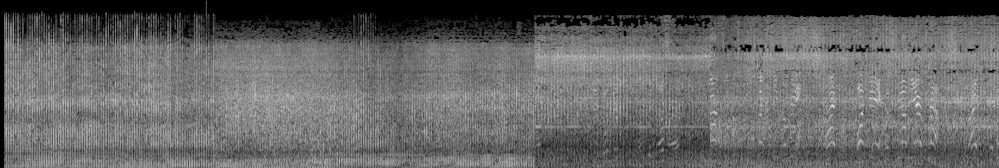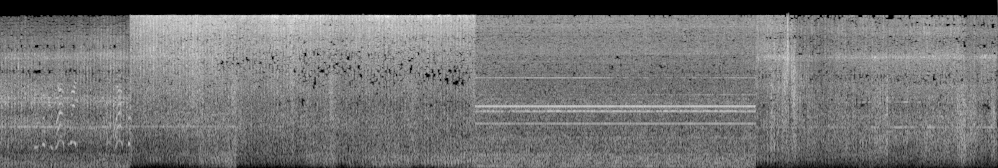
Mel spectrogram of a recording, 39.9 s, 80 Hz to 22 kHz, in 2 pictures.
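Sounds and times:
tiltrotor aircraft deep drone: 0.1s - 39.9s
people talking: 11.8s - 18.8s, 19.4s - 21.6s, 22.2s - 22.7s.

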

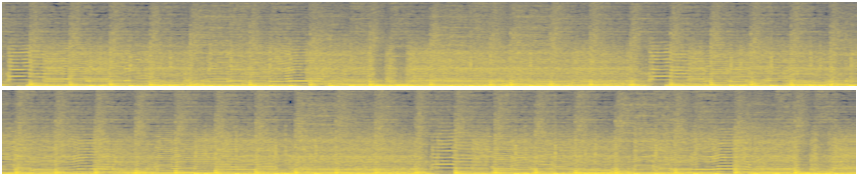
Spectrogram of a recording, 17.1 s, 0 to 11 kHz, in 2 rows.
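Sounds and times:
distorted electric guitar riffing: 0.0s - 17.0s.

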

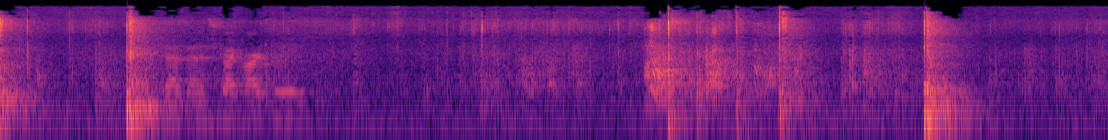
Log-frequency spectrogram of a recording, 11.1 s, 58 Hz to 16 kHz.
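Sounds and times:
rustling clothing: 2.5s - 7.2s
footfalls on mats: 6.4s - 11.0s.

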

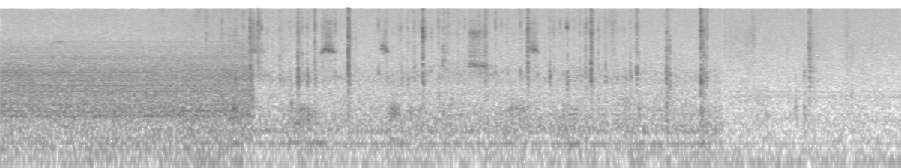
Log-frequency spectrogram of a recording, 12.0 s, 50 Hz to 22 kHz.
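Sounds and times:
outdoor hiss: 0.0s - 12.0s
keyboard typing clicks: 3.1s - 9.5s.

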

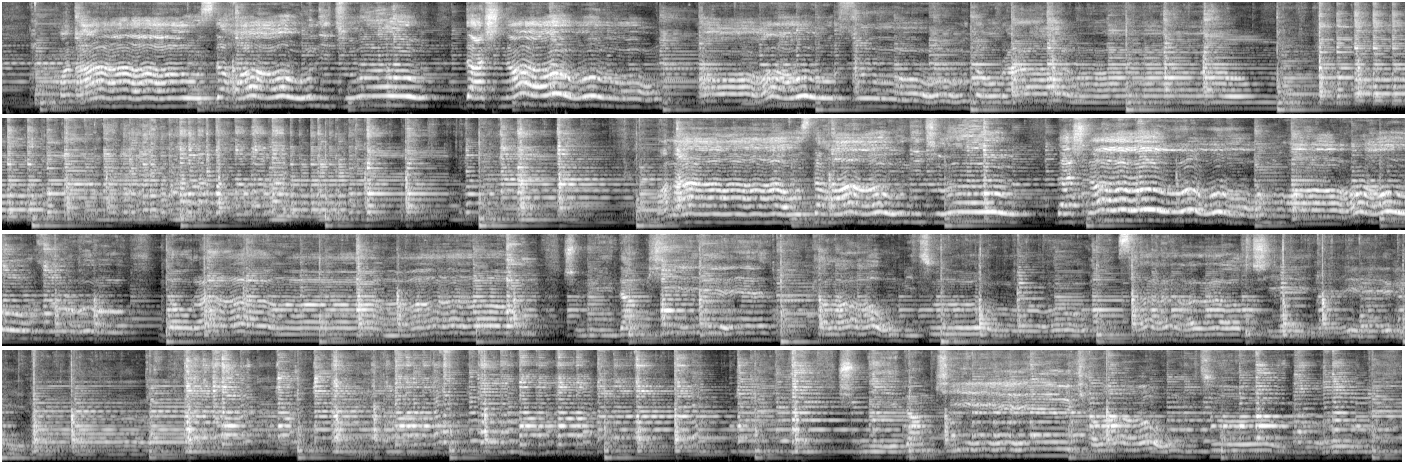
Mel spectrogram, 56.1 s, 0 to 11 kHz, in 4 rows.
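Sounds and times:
frame drum rhythm: 0.0s - 56.0s
plucked long-necked lute: 0.0s - 56.0s
young man singing: 0.0s - 56.0s.

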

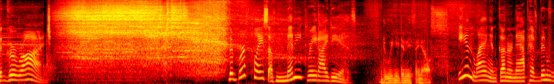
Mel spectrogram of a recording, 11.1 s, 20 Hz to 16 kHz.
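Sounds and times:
circular saw cutting plywood: 0.0s - 7.4s.

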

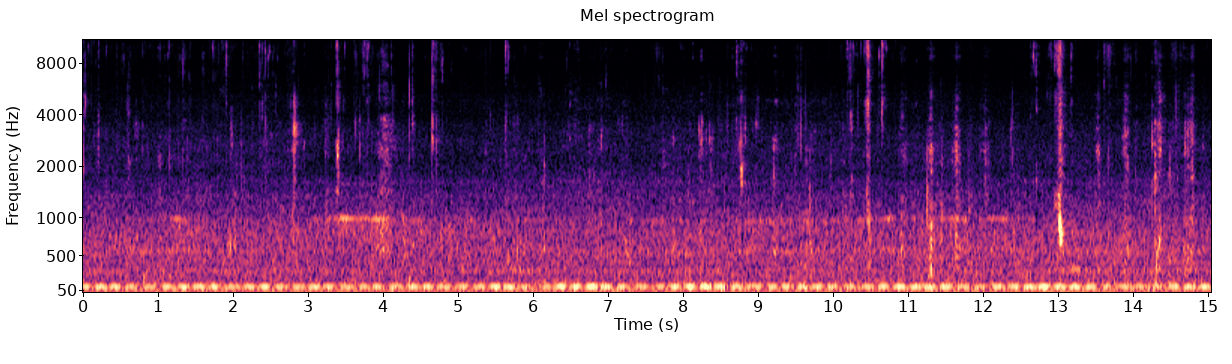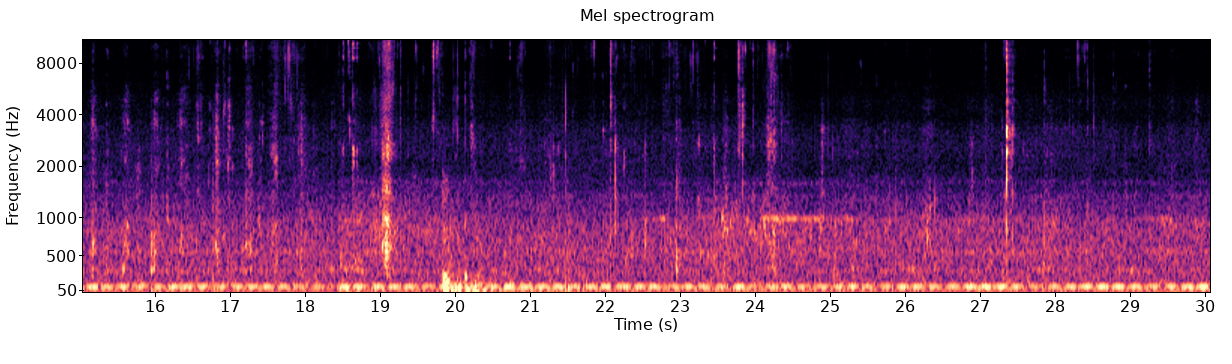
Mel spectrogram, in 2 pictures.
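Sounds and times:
low hum: 0.0s - 30.0s
person chewing food: 0.0s - 30.0s.

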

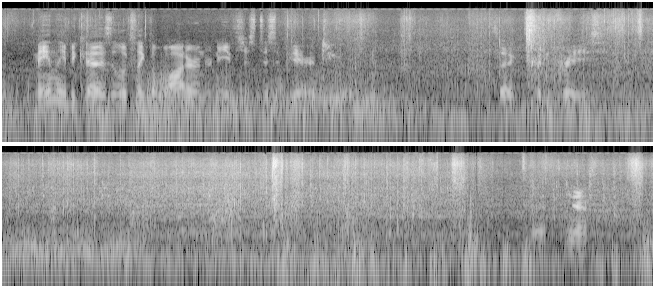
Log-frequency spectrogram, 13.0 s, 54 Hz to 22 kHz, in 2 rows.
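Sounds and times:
wind buffeting microphone: 0.0s - 13.0s
footsteps crunching in snow: 2.8s - 13.0s.

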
